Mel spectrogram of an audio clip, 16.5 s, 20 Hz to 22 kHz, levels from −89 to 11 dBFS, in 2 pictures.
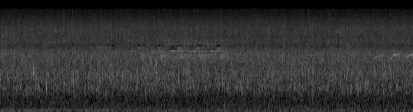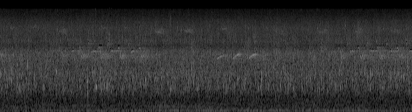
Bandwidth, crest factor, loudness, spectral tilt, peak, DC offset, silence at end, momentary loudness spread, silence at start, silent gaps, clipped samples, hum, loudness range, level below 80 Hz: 16 kHz; 20 dB; -42 LUFS; 1 dB/octave; -24 dBFS; under 0.1%; 0 s; 3 LU; 0 s; none; under 0.1%; none; 1 LU; -70 dBFS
